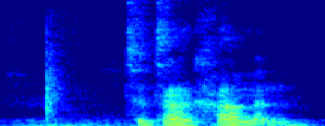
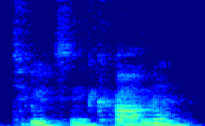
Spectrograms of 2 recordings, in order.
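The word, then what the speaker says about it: Tutankhamun: I have trouble saying that word and I don't know why tutan common. What did you say? Toots in common. Okay. Toot in common. I'll say it like that.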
